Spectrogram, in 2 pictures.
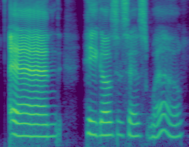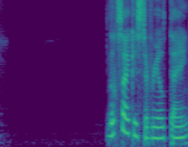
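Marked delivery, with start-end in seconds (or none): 1.9-5.0 real offhand, soft, unbothered, nonchalant delivery. Retelling how a man reacted on reading an urgent email, mock-nonchalant retelling. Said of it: "Real nonchalant".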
